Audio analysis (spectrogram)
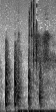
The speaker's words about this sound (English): Don't jinx it. Yeah, my fault. Knock on wood.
